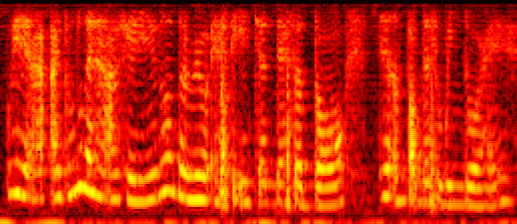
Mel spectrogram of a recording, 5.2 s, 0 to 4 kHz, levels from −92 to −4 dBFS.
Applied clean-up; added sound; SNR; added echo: none; none; none; reverberation time 0.2 s.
